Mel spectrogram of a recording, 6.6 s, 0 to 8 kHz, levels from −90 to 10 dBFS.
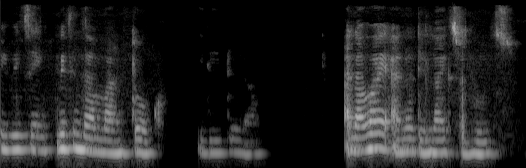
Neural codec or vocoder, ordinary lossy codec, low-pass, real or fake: vocoder, 44.1 kHz, 128 mel bands, Pupu-Vocoder; AAC, 32 kbps; 7.2 kHz; fake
